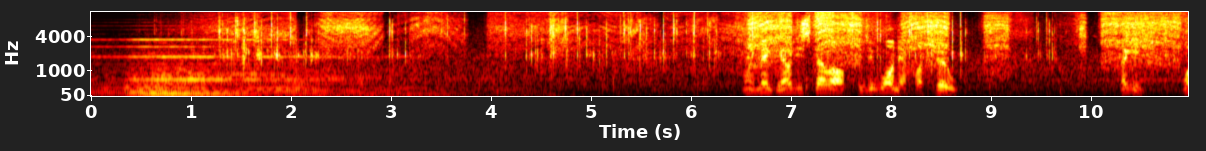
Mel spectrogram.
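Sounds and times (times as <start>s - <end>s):
low hum: 0.0s - 6.0s
aerosol spray paint can spraying graffiti on a shop wall: 1.2s - 10.9s
speech: 6.7s - 8.8s, 10.3s - 10.9s.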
